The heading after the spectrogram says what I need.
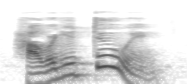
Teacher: Y queremos subir la entonación en la primera sílaba de doing.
